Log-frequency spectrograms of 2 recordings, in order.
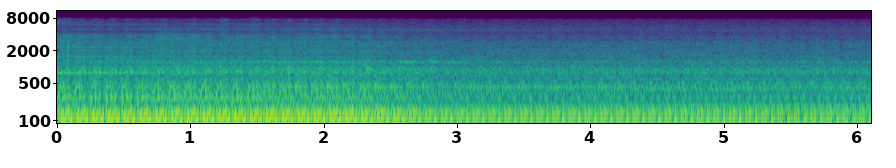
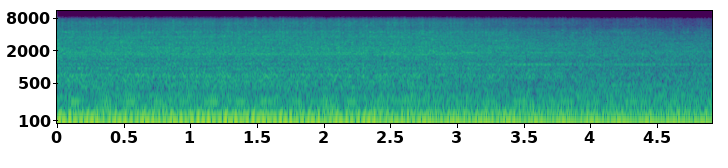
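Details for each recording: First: Junkyard 6.0 LS V8 in a 2500 truck on first start after the swap: rough, lumpy idle with light, fast ticking over the V8 beat and 40 psi oil pressure. Lifters are not yet pumped up and quieten shortly after. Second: Junkyard 6.0 LS V8 in a 2500 truck after the swap and sensor replacements: deep, steady idle rumble with an even beat and no knocks, misses or ticks. Running well, normal idle.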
